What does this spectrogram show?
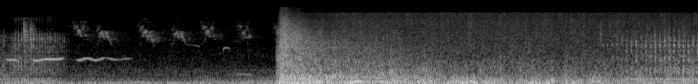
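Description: A sudden loud thunderclap about three seconds in, followed by steady heavy rain with low rumbling thunder. Before it, a wavering high tune ends about a second in.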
